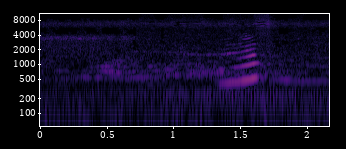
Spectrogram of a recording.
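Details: One brief rising meow from a black cat that swells quickly, then cuts off, heard against a low steady background hum.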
